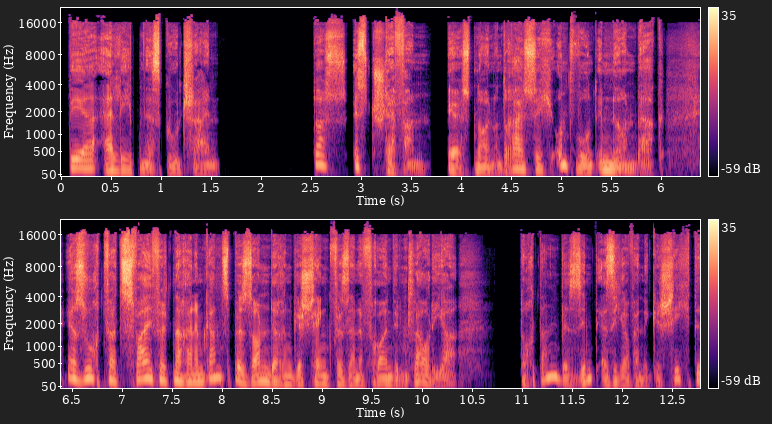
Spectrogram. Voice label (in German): DEUTSCH MALE Erklaervideo; Erlebnisgutschein; Jochen Schweitzer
